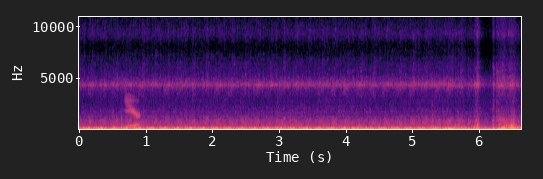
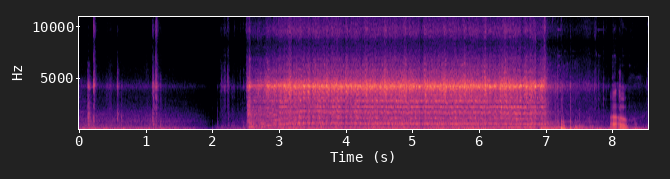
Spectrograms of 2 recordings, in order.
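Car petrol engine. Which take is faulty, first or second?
second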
